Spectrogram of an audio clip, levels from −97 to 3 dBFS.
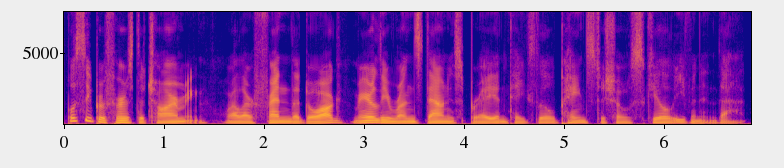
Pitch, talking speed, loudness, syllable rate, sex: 110 Hz, 210 wpm, -20 LUFS, 5.1 syllables/s, male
